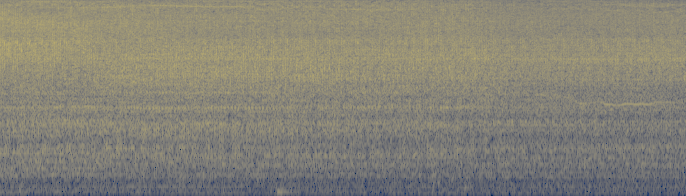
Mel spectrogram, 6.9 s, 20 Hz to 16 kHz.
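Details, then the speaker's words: Mercedes GLS 450 with M276 engine after camshaft and camshaft phaser replacement, first start on a jump: beneath background hiss the engine ticks over at a steady, even idle with no knocking; sounds healthy, normal idle. "Okay, it's running. Sounds good. Let me rev it up a little."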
